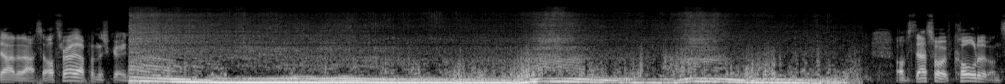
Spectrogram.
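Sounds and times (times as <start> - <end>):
van engine revving: 1.3 - 8.6.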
